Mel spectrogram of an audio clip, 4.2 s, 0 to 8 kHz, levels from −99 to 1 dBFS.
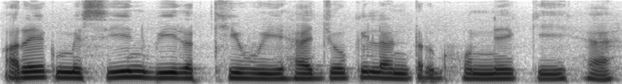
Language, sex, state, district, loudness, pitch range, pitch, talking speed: Hindi, male, Uttar Pradesh, Saharanpur, -13 LUFS, 130-150 Hz, 140 Hz, 160 wpm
